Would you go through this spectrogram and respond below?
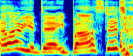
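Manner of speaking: put-on light Australian accent, slight twang. Quoting a man's rude greetings to his neighbours, the speaker uses a slight Australian twang. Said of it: "saying it with a slight Australian twang".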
